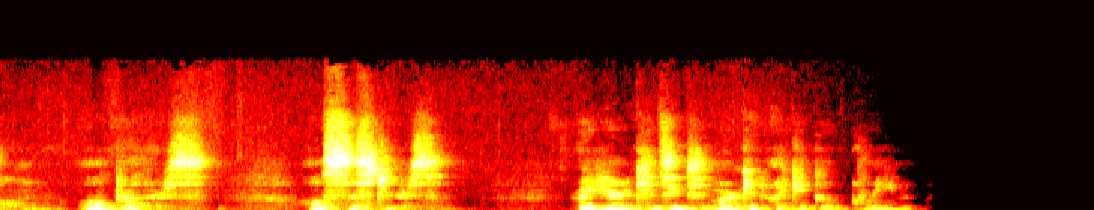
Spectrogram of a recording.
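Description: A middle-aged man speaks with feeling close to a microphone.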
